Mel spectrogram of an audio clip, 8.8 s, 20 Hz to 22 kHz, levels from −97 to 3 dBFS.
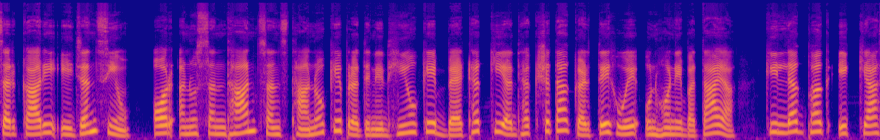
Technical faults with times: none

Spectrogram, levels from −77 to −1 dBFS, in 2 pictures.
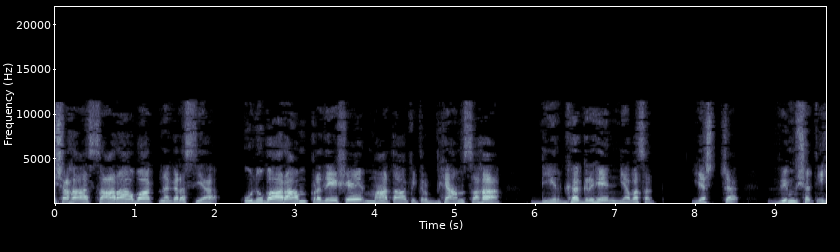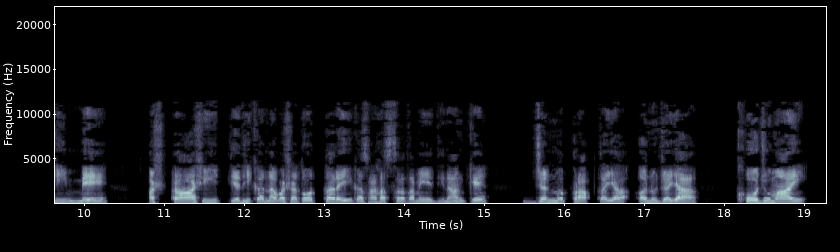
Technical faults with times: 0.00-19.28 transcoding between lossy codecs

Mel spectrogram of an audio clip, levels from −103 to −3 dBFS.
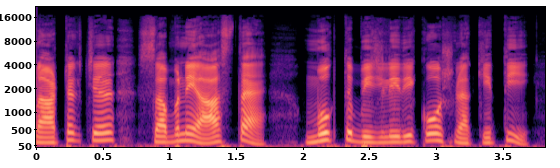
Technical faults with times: none

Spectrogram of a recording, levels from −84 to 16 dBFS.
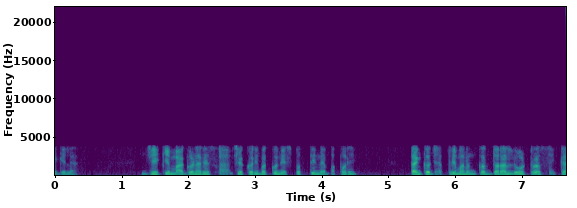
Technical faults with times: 0.00-7.67 AMR narrowband mobile codec
0.54-0.58 lost AMR speech frames
2.38-2.67 lost AMR speech frames
4.10-4.19 lost AMR speech frames
5.72-5.80 lost AMR speech frames
7.32-7.49 lost AMR speech frames

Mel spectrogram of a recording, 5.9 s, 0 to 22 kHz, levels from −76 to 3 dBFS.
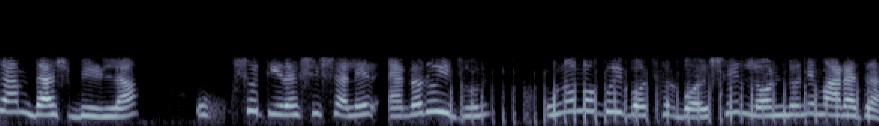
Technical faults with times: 0.00-5.87 G.729 codec
1.37-1.59 VoIP packet loss concealed by the speech codec
3.01-5.80 train of clicks
3.50-3.55 VoIP packet loss concealed by the speech codec

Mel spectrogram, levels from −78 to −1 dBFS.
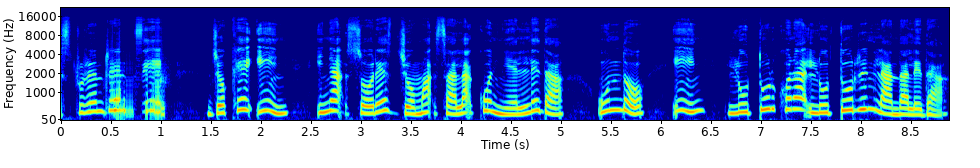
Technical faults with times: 0.50-1.08 Bluetooth stutter

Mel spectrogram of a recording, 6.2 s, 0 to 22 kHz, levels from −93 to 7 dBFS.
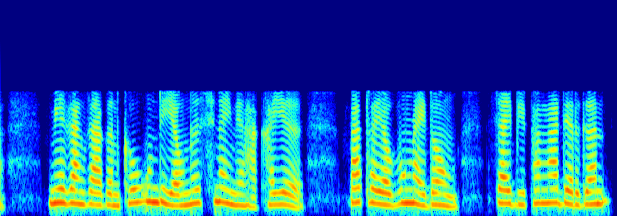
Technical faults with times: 0.00-6.17 iLBC codec

